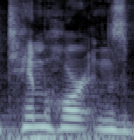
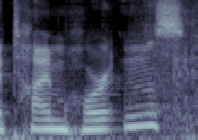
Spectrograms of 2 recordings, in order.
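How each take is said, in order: First: Said in the usual way. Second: Tim Hortons said as "Time Hortons", the "Tim" stretched into "Time"; misspelled name. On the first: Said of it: "they corrected it later to Tim Hortons". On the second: Shown as a demonstration. Streamer showing the article's wrong spelling, "Time Hortons". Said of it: "I think they spelled it like that".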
